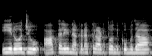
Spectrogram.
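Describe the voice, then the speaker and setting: A woman's voice: mid-range voice, little pitch movement, moderate pace, muffled recording, close to an everyday voice. A woman reading the lines of an earnest young village husband standing in an election, speaking in an affectionate, pleading way. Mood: tender.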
